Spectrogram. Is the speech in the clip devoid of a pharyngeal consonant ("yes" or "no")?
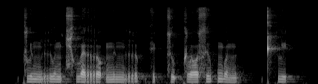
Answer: yes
